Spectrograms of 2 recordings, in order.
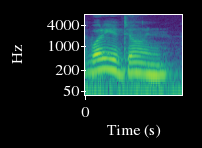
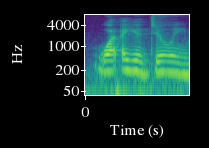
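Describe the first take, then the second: First: The words are merged into one reduced stretch. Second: Each word is said separately and fully.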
